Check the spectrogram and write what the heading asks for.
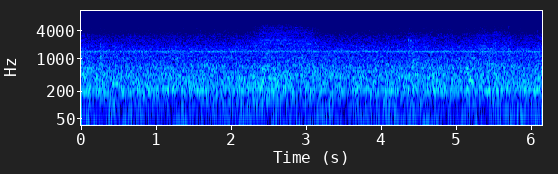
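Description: Quiet room tone: a steady hiss with a faint, thin, steady high tone over it, and no distinct event.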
